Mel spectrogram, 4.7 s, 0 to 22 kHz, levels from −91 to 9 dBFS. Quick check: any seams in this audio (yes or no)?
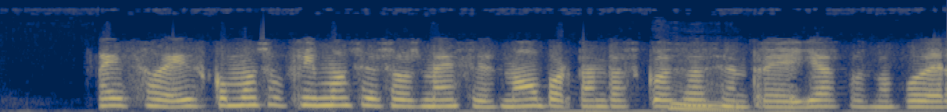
no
